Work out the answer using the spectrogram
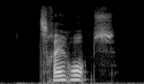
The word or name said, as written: trerums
